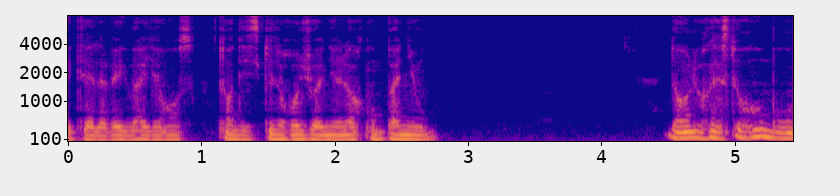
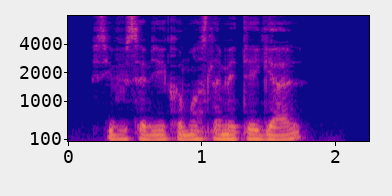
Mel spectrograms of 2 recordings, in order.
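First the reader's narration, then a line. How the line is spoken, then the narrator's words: Strangely sad voice. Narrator (French): Elle répondit d'une voix étrangement triste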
